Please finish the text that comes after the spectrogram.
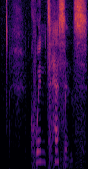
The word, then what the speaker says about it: quintessence: you're good on that quintessence is the next word uh it's a noun second syllable is accented and it's the purest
